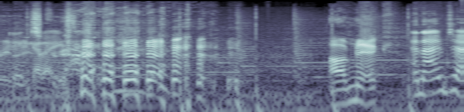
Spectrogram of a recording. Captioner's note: laughs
